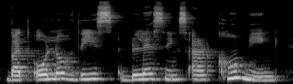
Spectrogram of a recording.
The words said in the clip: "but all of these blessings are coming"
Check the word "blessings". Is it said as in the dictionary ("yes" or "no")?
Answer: no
